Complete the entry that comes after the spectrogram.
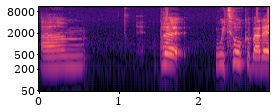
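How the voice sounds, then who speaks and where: This woman speaks with a British accent at a fairly high pitch. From southeast England, near London. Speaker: cross-stitch vlogger. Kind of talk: casual vlog. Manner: hesitant, with many fillers.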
